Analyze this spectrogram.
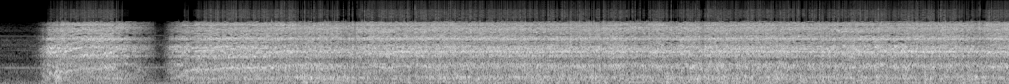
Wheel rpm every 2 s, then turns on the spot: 80, 190, 230, 230, 220.
none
